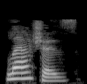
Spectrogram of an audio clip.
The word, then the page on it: lashes: British English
